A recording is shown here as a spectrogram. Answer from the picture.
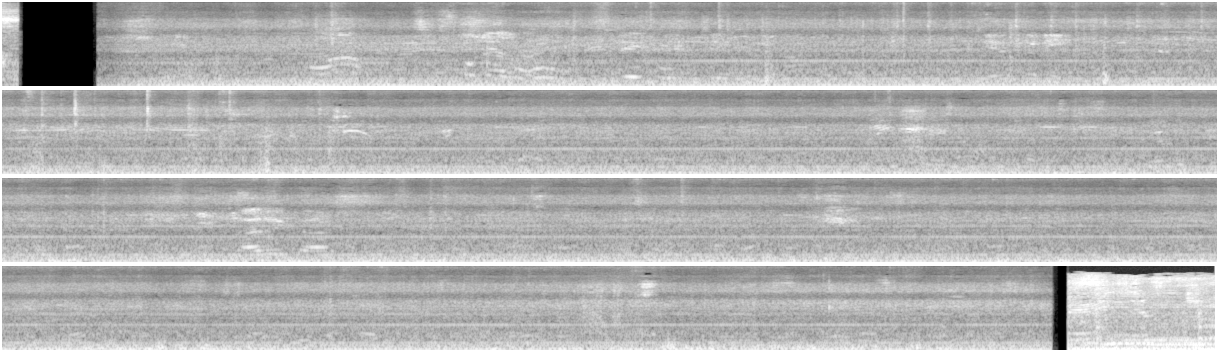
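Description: Steady low drone of a cruise boat's engine running, with faint voices in the background.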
